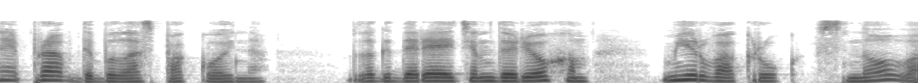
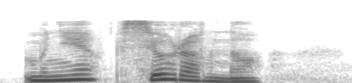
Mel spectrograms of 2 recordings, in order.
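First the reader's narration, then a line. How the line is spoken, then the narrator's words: Soft repetition. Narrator (Russian): мягко повторила Ангелина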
